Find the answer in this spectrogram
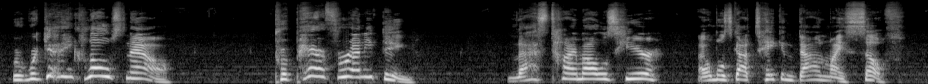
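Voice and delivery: very high-pitched scream. Game narrator voices a flying character calling to the party through rushing winds, screaming. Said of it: "in a in a screaming voice".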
